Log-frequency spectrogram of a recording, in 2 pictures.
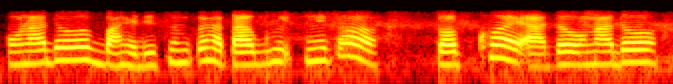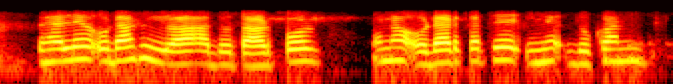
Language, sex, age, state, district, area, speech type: Santali, female, 18-30, West Bengal, Purba Bardhaman, rural, conversation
